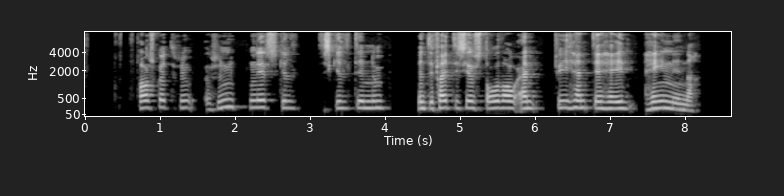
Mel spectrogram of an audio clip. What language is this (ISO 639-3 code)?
isl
